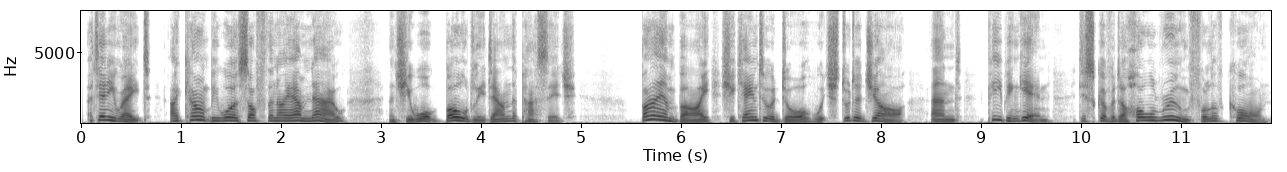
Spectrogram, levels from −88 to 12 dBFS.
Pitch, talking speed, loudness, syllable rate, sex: 165 Hz, 200 wpm, -20 LUFS, 5.3 syllables/s, male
